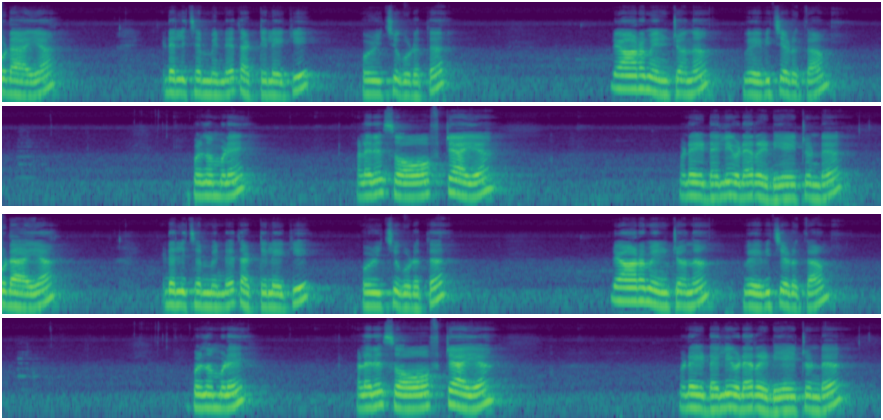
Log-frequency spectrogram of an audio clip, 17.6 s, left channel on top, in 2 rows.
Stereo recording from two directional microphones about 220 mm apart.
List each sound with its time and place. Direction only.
0.0 s speech: 5° right (ahead or behind)
1.5 s a woman's voice: 5° right (ahead or behind)
6.1 s a woman's voice: 5° right (ahead or behind)
10.7 s a woman's voice: centre (ahead or behind)
12.3 s a woman's voice: centre (ahead or behind)
15.5 s a woman's voice: 5° right (ahead or behind)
